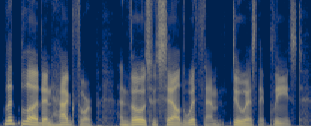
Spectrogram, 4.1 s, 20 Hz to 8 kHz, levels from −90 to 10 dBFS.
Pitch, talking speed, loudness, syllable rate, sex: 120 Hz, 205 wpm, -21 LUFS, 5.2 syllables/s, male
